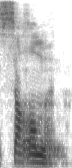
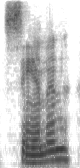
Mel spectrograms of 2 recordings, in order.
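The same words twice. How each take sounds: First: The word is said with an extra sound added. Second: The word is said with no extra sound. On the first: The speaker calls it wrong. "saying salmon" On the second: The speaker calls it right. "Instead of saying salmon"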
